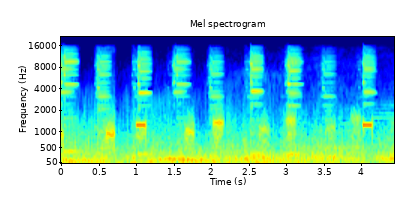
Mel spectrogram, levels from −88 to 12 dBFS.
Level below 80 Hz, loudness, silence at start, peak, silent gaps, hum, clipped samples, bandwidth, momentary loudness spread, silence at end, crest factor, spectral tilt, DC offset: -30 dBFS; -18 LUFS; 0 s; -2 dBFS; none; none; under 0.1%; 16.5 kHz; 8 LU; 0 s; 16 dB; -3.5 dB/octave; under 0.1%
